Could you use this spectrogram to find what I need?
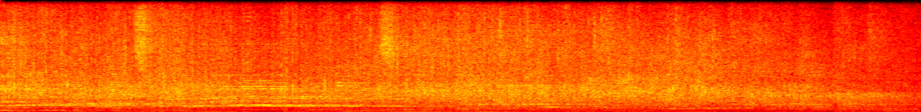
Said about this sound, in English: Once again, that was Dark Magician and Dark Magician Girl from Yu-Gi-Oh! So one more round of applause, please.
